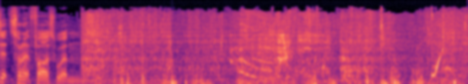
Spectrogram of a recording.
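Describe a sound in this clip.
Water splashes as swimmers jump and thrash in a pool.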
